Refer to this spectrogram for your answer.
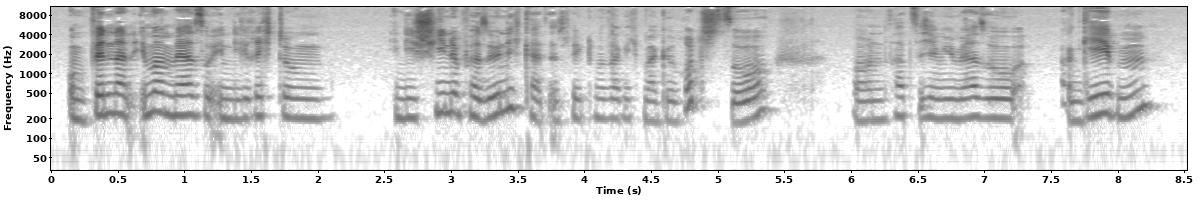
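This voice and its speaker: A woman with an ordinary speaking voice talks at a moderate pace, medium in pitch, with ordinary pitch variation. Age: 20s. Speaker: podcast co-host, former law student. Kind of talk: casual chat.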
